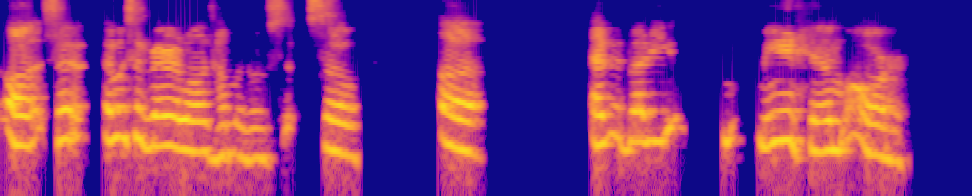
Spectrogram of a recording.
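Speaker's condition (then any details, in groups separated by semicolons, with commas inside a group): Down syndrome; congenital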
